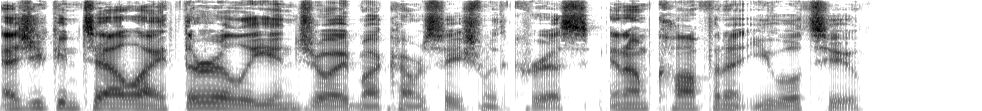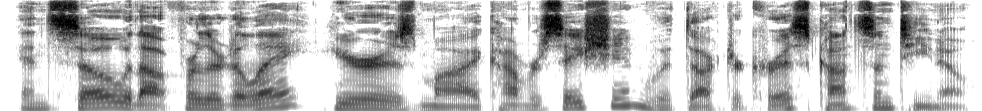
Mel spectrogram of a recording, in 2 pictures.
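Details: Adult male speaker; typical fluent speech.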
